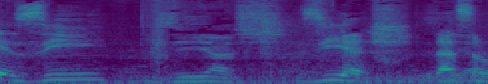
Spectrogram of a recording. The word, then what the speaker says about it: Ziyech: Ziyech.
